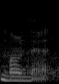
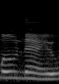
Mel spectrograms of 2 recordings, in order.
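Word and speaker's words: Monett: Yeah, we learned it's pronounced Monet, not Monae.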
